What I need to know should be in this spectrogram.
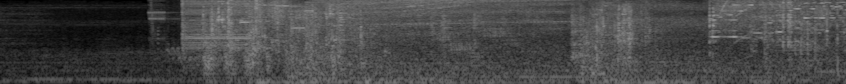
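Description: A heavy metal door slides open with a loud mechanical rush.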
